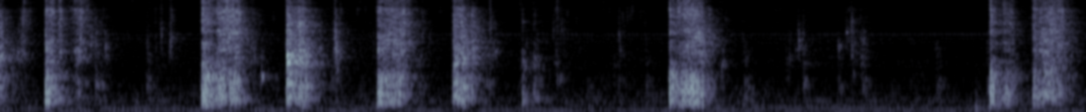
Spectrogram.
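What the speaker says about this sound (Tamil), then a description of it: "கொஞ்சம் உப்பு கொஞ்சம் சர்க்கரை சேர்த்து எல்லாம் கலந்துக்கலாம்" Salt and sugar being stirred into gobi manchurian sauce with a utensil in a pot, giving a series of distinct scraping and clinking strokes in an uneven rhythm, close and fairly quiet, with no voices.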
